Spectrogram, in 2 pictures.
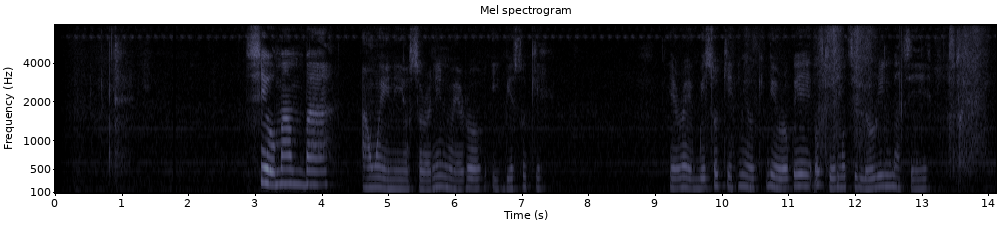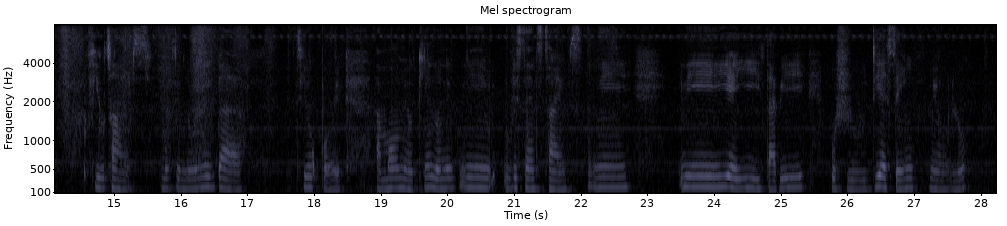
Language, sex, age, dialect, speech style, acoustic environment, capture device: Yoruba, female, 25-34, Nigeria - Lagos Yoruba, relaxed, appliances, mobile / Linux / Chrome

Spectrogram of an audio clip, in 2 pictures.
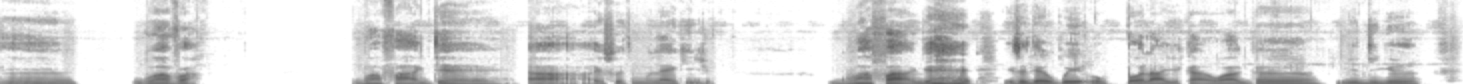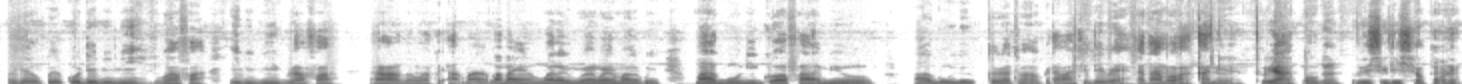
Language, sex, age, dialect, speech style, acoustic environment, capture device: Yoruba, male, 18-24, Nigeria - Lagos Yoruba, happy; relaxed, nature; silence, mobile / Linux / Chrome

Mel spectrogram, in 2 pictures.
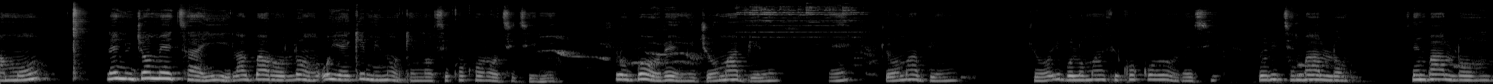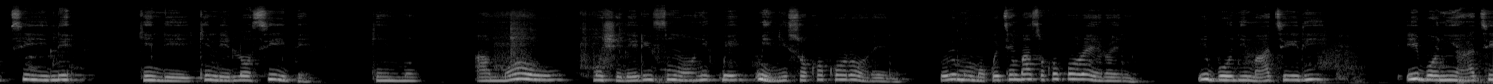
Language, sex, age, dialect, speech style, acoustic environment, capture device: Yoruba, female, 25-34, Nigeria - Lagos Yoruba, happy, silence, mobile / Linux / Chrome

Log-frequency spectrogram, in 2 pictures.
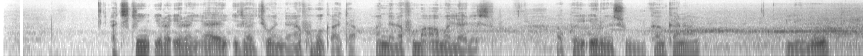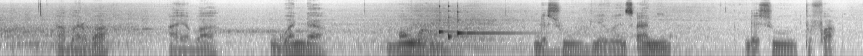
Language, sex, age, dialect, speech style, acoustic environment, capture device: Hausa, male, 25-34, Nigeria - Kano, happy, silence, mobile / Linux / Chrome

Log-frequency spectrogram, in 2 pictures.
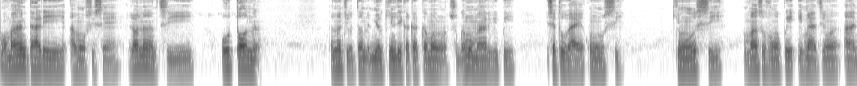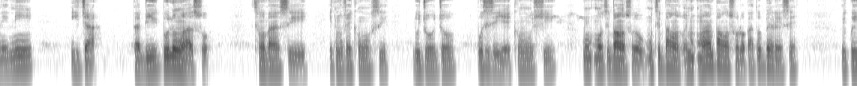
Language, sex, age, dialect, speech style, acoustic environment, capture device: Yoruba, male, 18-24, Nigeria - Ibadan, happy, silence, mobile / Linux / Chrome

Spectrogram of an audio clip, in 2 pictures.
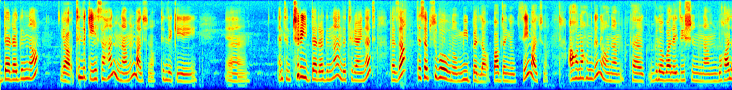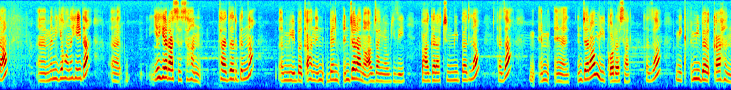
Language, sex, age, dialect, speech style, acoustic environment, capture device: Amharic, female, 18-24, Ethiopia - Addis Ababa, focused, nature, mobile / Linux / Chrome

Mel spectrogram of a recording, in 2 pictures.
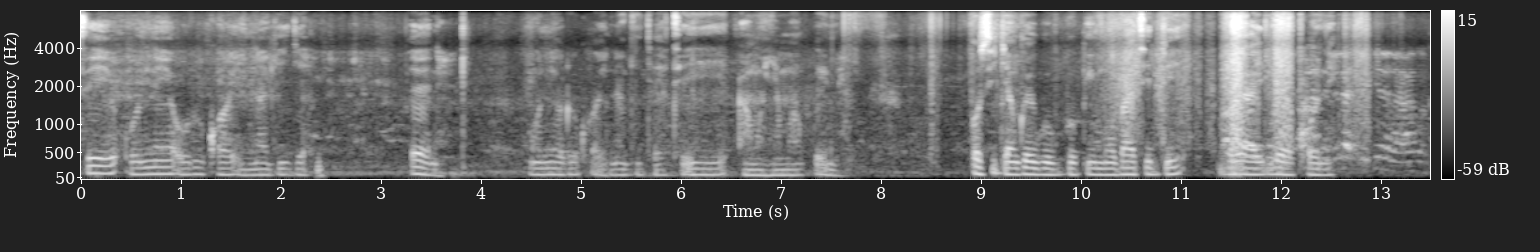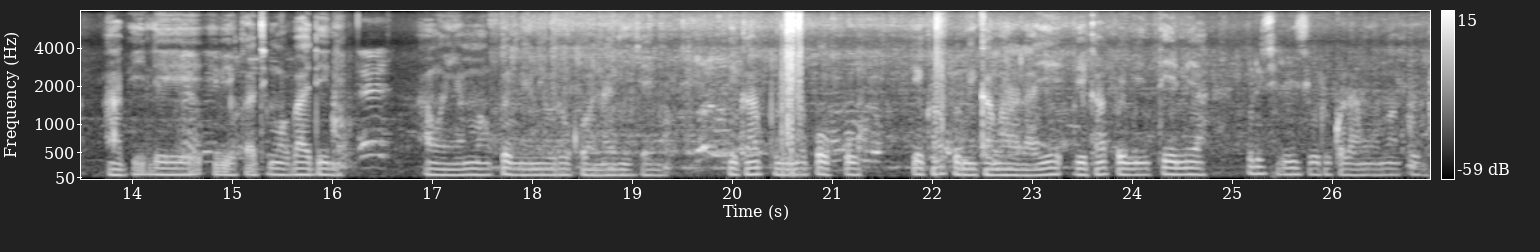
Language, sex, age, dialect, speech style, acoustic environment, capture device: Yoruba, male, 35-44, Nigeria - Lagos Yoruba, happy, people talking, mobile / Linux / Chrome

